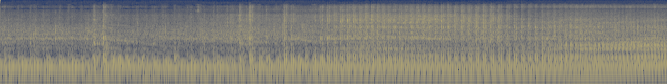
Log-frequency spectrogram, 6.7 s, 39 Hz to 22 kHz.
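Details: 21-year-old Honda Shadow V-twin after repacking exhaust baffle with new fiberglass, first test ride: deep, even thump rising smoothly pulling away, tamer, less raspy, deeper tone; normal exhaust note.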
